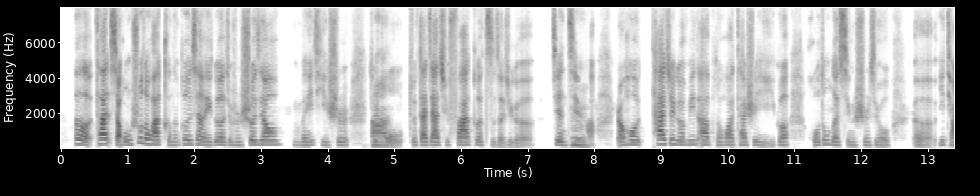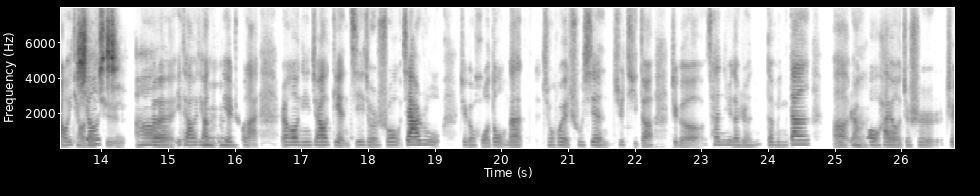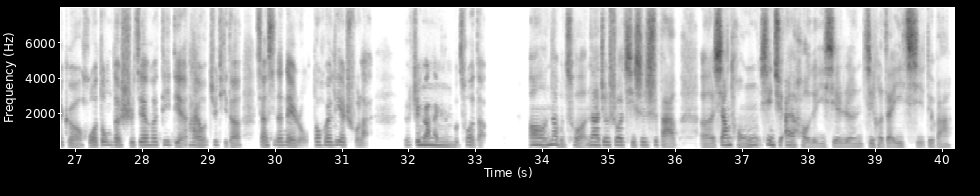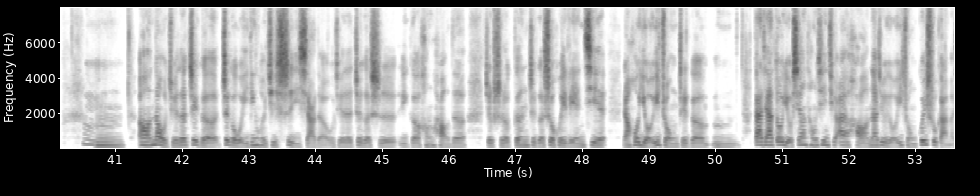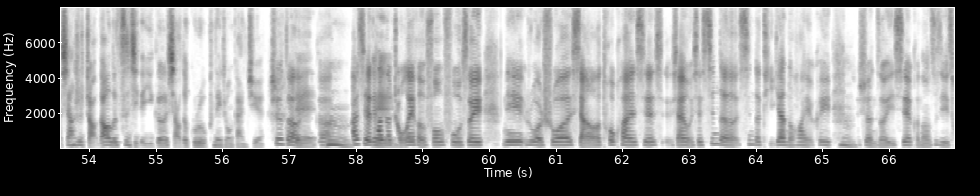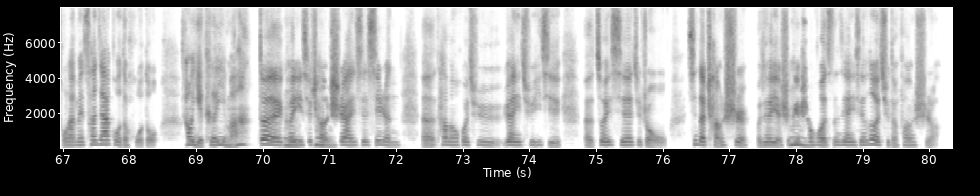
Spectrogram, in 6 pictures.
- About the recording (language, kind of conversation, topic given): Chinese, advice, 我怎样在社区里找到归属感并建立连结？
- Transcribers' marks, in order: other background noise; in English: "group"; tapping; other noise; chuckle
